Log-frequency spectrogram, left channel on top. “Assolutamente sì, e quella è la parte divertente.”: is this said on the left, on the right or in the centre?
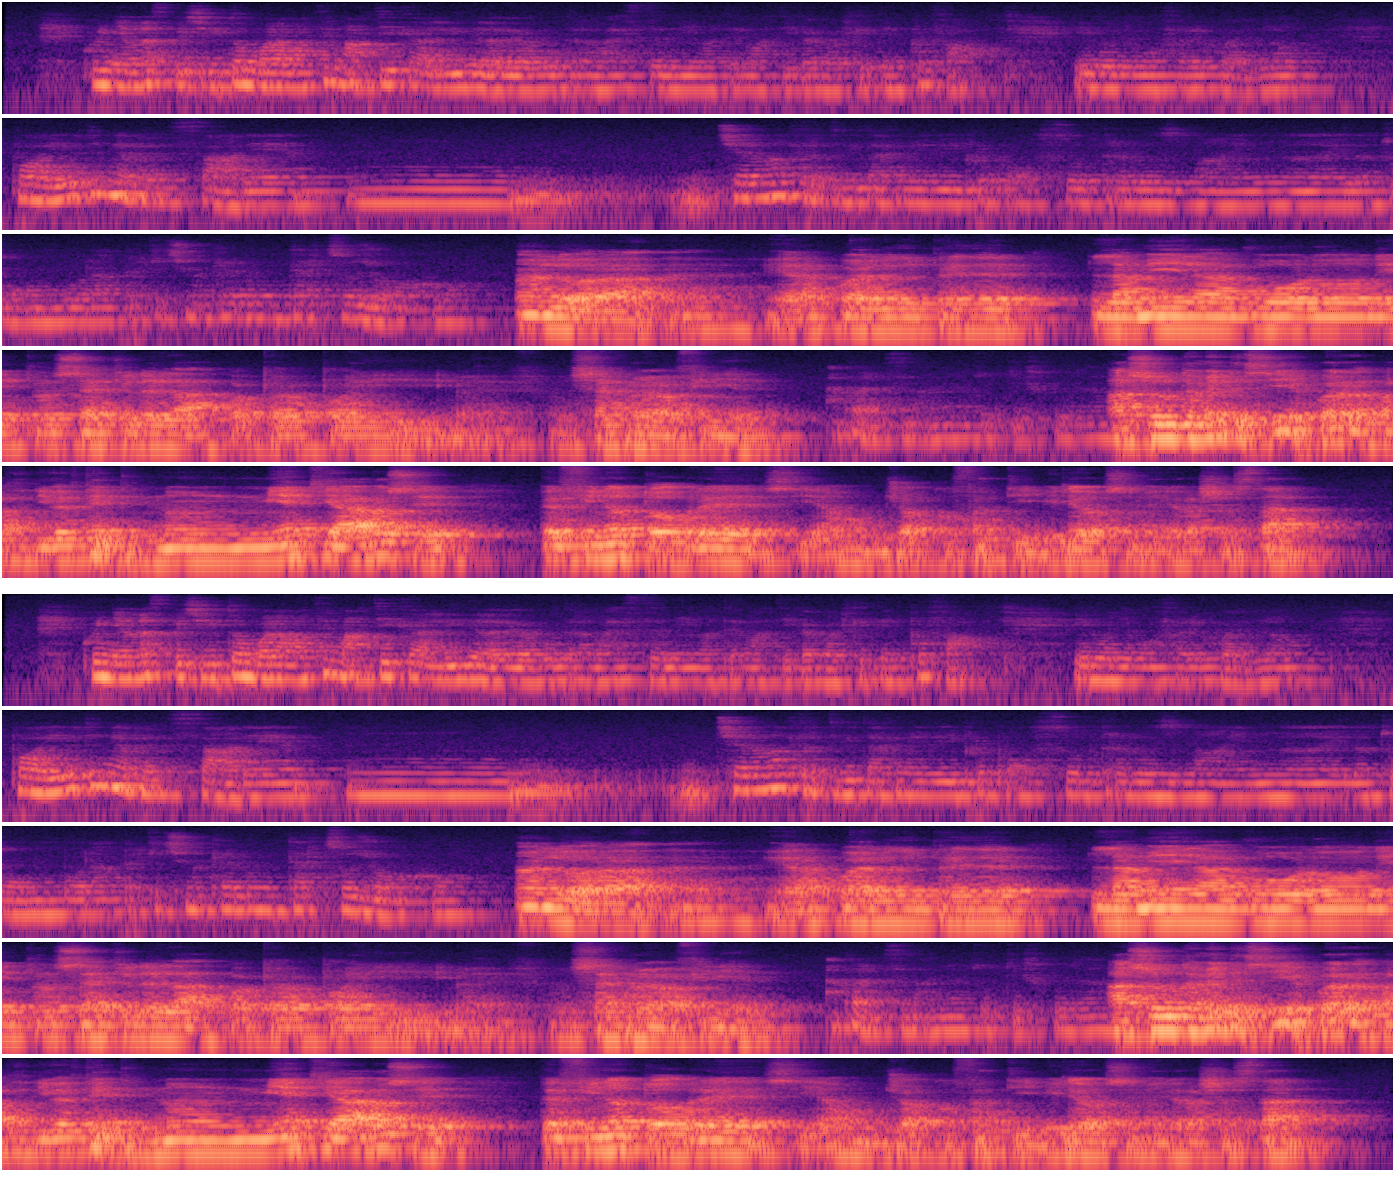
Centre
